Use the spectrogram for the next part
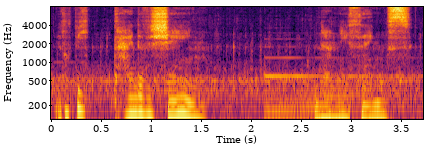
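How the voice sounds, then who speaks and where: A man voicing a vague, absent-minded older aunt who speaks slowly and distantly. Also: fairly low pitch. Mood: dreamy. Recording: distant mic with soft music.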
